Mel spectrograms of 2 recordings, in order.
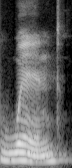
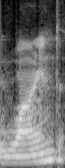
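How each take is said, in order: First: The vowel is a short i sound. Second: The vowel is a long I sound. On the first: It means moving air. "the letters all look normal, normal afterwards? So that's telling us that it's that I sign sound" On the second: It means to wrap around. "there's a little line over the I, telling us it's the long I"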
